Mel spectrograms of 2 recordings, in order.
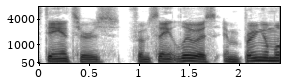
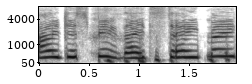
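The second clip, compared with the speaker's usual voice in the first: put-on British accent, much higher. Speaker imitates the Taylor Girls objecting to a claim, in a British accent. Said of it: "they would say it with a British accent".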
